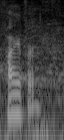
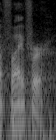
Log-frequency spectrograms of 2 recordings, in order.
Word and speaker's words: Fifer: on that reception Sage Piper yep no that was yes you're right it's spelled weird it's not with a p it's with an F EJ f a r fer yeah Fifer so he actually lost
